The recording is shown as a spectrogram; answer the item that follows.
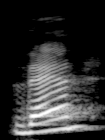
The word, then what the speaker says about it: than: Than is more like can.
